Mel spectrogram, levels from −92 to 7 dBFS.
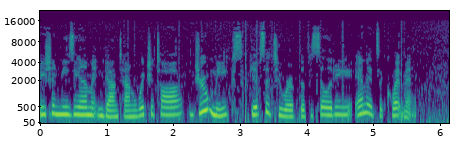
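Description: Overdone noise removal runs throughout this speech: over-aggressive suppression cuts bands near the noise estimate, leaving near-silent background with twinkling specks.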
